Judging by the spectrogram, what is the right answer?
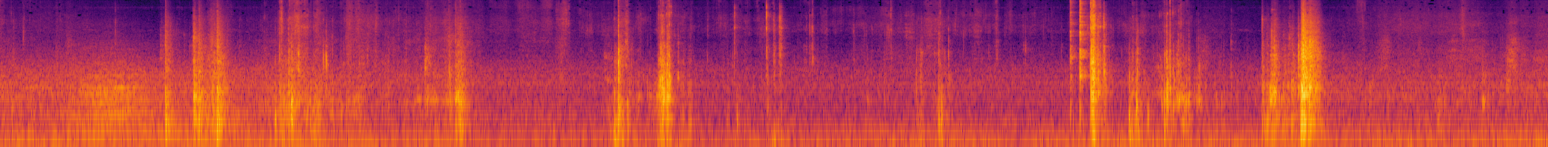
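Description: Handling noise at a workbench: scattered clicks and knocks as tools are picked up and set down, with the two loudest knocks a little before the end.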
